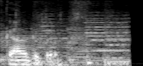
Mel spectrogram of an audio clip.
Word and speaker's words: Gal Gadot: But yeah, my name is Gal Gadot. That's Gal Gadot.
